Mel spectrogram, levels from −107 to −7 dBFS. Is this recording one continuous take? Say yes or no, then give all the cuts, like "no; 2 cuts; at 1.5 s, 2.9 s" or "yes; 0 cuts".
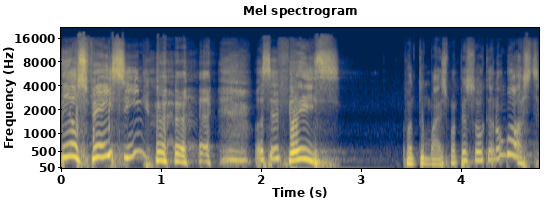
no; 1 cut; at 3.3 s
